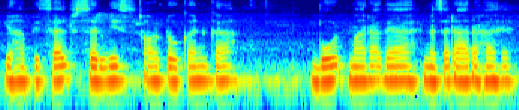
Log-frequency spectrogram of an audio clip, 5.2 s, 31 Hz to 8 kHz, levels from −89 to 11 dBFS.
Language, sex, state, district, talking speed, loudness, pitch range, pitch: Hindi, male, Gujarat, Valsad, 160 wpm, -17 LUFS, 135-140 Hz, 140 Hz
